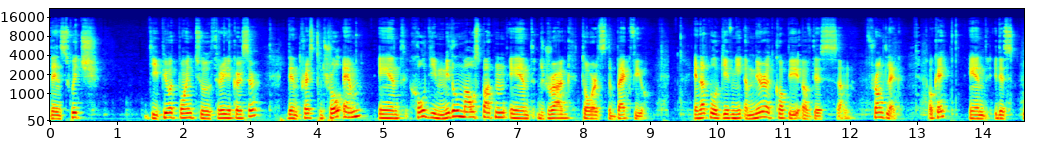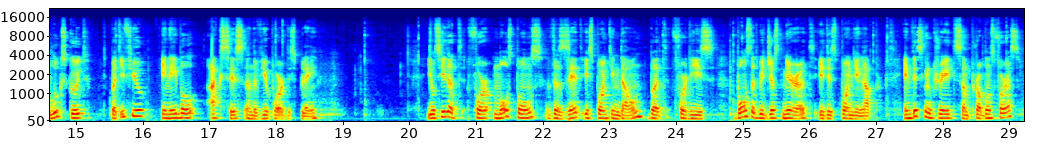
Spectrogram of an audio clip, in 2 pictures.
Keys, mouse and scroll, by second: 0.3-2.7 drag, 4.0 ctrl+m, 15.6 click, 18.0 click, 19.3 middle click, 22.4 d, 22.9 d, 23.8 middle click, 24.8 middle click, 27.0 middle click, 28.8 middle click.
